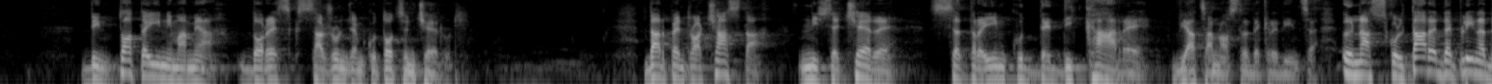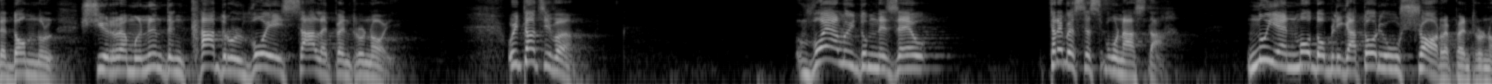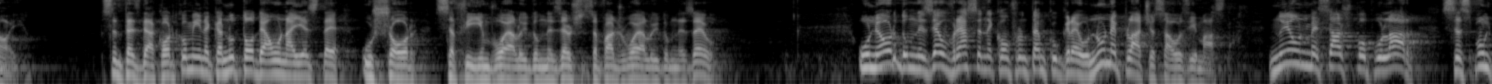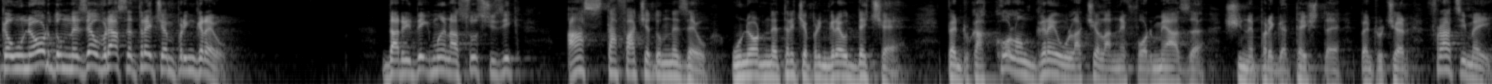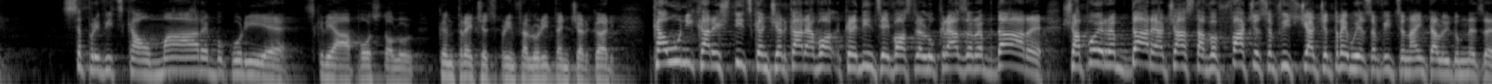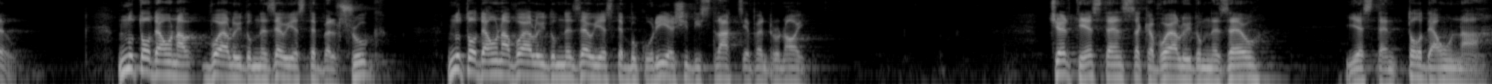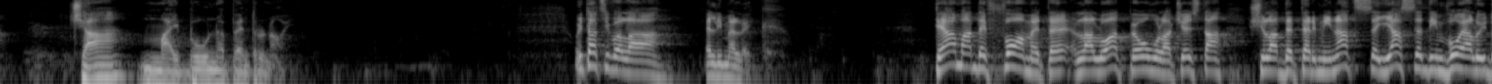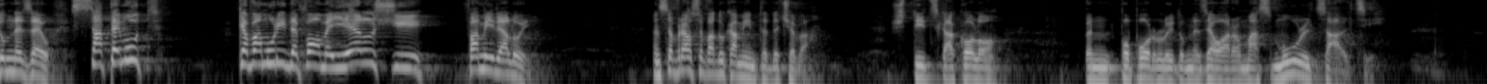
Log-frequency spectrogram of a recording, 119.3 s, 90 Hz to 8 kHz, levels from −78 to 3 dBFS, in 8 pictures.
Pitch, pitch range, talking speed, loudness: 145 Hz, 115-195 Hz, 130 wpm, -29 LUFS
